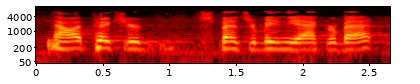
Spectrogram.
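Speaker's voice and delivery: ordinary delivery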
